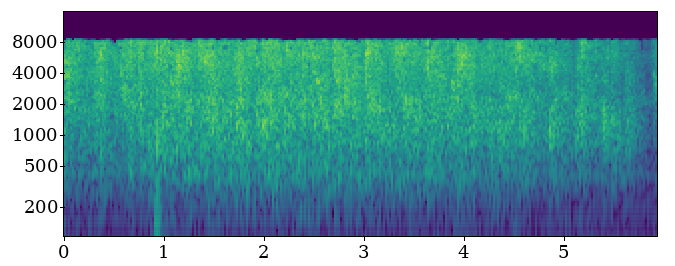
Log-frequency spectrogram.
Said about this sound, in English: And so let's give the Lord one more round of applause.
